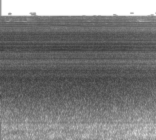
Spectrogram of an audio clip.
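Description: Air hissing steadily through the valve of an inflatable sleeping pad, with a faint high whistle over the hiss.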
